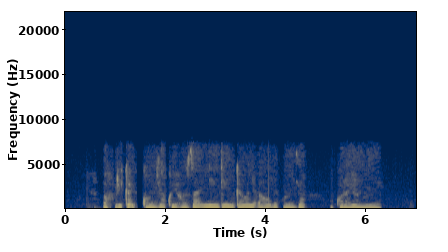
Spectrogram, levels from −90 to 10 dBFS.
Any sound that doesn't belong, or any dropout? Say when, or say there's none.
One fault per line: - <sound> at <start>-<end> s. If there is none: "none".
- dropout at 1.4-1.5 s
